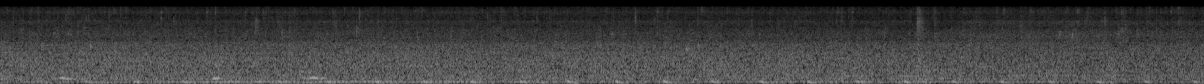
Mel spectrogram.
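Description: Steady heavy rain falling on leafy garden plants, with scattered drops ticking close by.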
